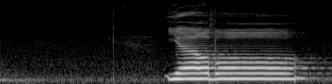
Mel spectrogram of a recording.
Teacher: ditebalkan dengan cara mengangkat pangkal lidah kita ro sehingga menghasilkan bunyi yang penuh di mulut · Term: tafkhim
